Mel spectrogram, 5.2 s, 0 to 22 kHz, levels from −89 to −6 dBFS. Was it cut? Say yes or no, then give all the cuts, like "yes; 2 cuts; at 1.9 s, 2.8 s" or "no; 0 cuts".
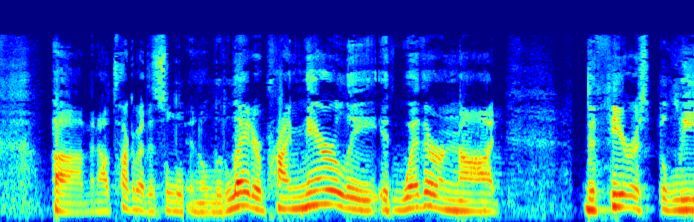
yes; 5 cuts; at 1.4 s, 1.7 s, 2.0 s, 2.9 s, 4.3 s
